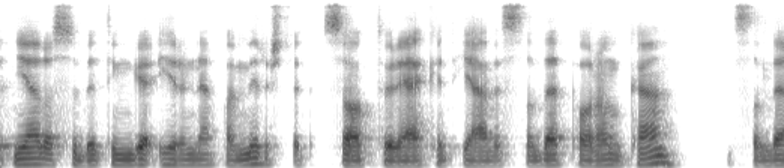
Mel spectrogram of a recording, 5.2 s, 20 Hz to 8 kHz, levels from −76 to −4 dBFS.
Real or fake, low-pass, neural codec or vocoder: fake; 7.2 kHz; codec, 16 kHz, about 1 kbps, DyCAST, with the encoder's durations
